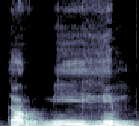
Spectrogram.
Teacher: Tarmihim ikki harakat choziladi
